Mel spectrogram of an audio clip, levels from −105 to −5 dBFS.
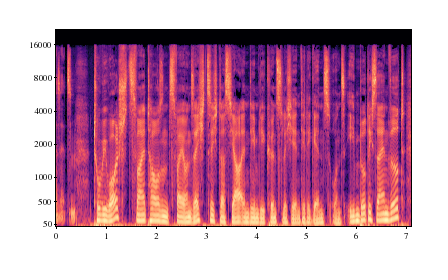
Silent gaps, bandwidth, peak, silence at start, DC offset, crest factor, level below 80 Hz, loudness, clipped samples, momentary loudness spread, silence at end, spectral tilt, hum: none; 16 kHz; 0 dBFS; 0 s; under 0.1%; 12 dB; -28 dBFS; -13 LUFS; under 0.1%; 5 LU; 0 s; -4.5 dB/octave; none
